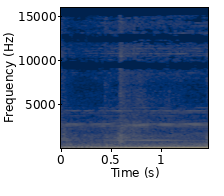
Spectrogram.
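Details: 2005 Porsche 911 Carrera S 997.1, fuel pump relay activated via PIWIS to drain old fuel from a half tank after engine rebuild: low, steady electric hum builds within a second and holds level; fuel pump running normally.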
